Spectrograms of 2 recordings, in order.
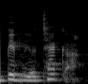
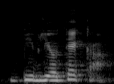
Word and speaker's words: biblioteca: video thank God but you might hear English speakers saying biblioteca biblioteca that is a rule that would work in English but it doesn't work in Spanish so what you want is the ahh so after me please repeat ah biblioteca biblioteca and then sometimes the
